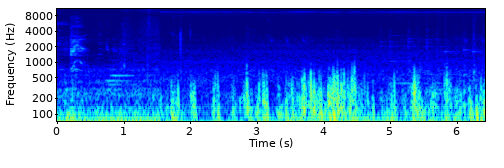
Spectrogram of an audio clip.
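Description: Steady low road rumble inside a moving car's cabin, which cuts off abruptly about a second and a half in. After it come a faint steady high whine and irregular soft knocks and rustling.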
